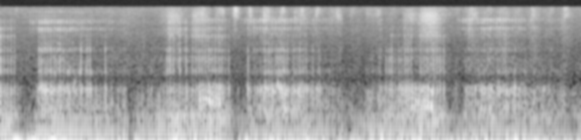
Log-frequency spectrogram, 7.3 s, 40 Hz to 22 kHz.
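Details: Purring male house cat, chin being scratched, Cotswold hills at sunrise, recorded with a Tascam DR-07X; a close, deep rumble that surges on each inhale and exhale, with a few soft rubbing sounds between breaths.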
